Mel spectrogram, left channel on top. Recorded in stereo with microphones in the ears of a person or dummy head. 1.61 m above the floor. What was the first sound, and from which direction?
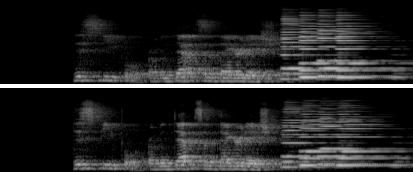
A man speaking, 75° right (ahead or behind).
